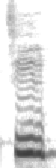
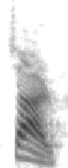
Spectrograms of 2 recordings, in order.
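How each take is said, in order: First: The vowel sounds like 'ir' in 'sir'. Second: The vowel sounds like 'ar' in 'car'. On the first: The speaker calls it wrong. "অনেকে অনেকে চির্প বলবে" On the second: The speaker calls it right. "এটা চার্প"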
